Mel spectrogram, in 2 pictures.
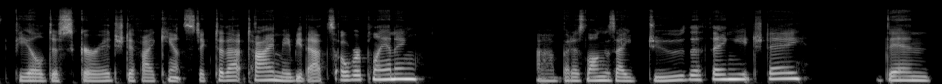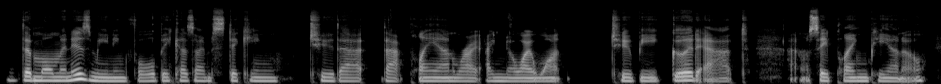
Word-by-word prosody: feel 170 Hz, -2 st, 0 dB
discouraged 160 Hz, +2 st, 0 dB
if 170 Hz, 0 st, -2 dB
I 160 Hz, -1 st, 0 dB
can't 160 Hz, -1 st, -3 dB
stick 165 Hz, -1 st, -1 dB
to 185 Hz, -, +2 dB
that 185 Hz, +1 st, 0 dB
time, 200 Hz, 0 st, +4 dB
maybe 170 Hz, -1 st, +1 dB
that's -, -, 0 dB
over 205 Hz, +2 st, +3 dB
planning. 240 Hz, +2 st, +6 dB, 1.1 s
Uh, 165 Hz, 0 st, -5 dB
but 170 Hz, +2 st, -5 dB
as 170 Hz, -1 st, -2 dB
long 180 Hz, +1 st, +3 dB
as 180 Hz, -, -1 dB
I 165 Hz, -2 st, 0 dB
do 180 Hz, +4 st, 0 dB
the 215 Hz, 0 st, +1 dB
thing 235 Hz, +1 st, +5 dB
each 240 Hz, +1 st, +2 dB
day, 265 Hz, +1 st, +3 dB, 0.7 s
then 190 Hz, -1 st, +1 dB, 0.3 s
the 185 Hz, -, +4 dB
moment 175 Hz, +1 st, +1 dB
is 240 Hz, -2 st, +6 dB
meaningful 155 Hz, -1 st, -2 dB
because 170 Hz, 0 st, -6 dB
I'm 160 Hz, -1 st, -5 dB
sticking 160 Hz, -1 st, -4 dB, 0.3 s
to 170 Hz, -5 st, -4 dB
that 155 Hz, -1 st, -6 dB, 0.2 s
that 155 Hz, -2 st, -6 dB
plan 160 Hz, -1 st, -3 dB
where 155 Hz, 0 st, -4 dB
I 145 Hz, -2 st, -6 dB
I 160 Hz, 0 st, -6 dB
know 155 Hz, -1 st, -3 dB
I 150 Hz, -1 st, +1 dB
want 75 Hz, -1 st, -3 dB, 0.5 s
to 160 Hz, -, -2 dB
be 80 Hz, -, -5 dB
good 185 Hz, +1 st, +4 dB
at, 75 Hz, -1 st, -6 dB, 0.4 s
I -, -, -12 dB
don't -, -, -10 dB
say 170 Hz, -2 st, +4 dB
playing 160 Hz, 0 st, -2 dB
piano, 155 Hz, +2 st, -5 dB
170 Hz, 160 wpm, -23 LUFS, 160-190 Hz, 1.1 s, planning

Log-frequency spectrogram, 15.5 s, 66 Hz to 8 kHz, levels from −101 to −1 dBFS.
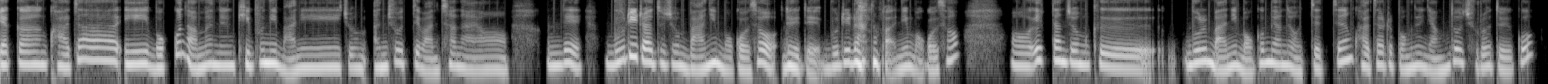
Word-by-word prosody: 약간 210 Hz, 0 st, +2 dB
과자 265 Hz, +8 st, +1 dB
이 215 Hz, 0 st, +4 dB
먹고 175 Hz, -, -2 dB
나면은 195 Hz, -, +1 dB
기분이 220 Hz, +3 st, +4 dB
많이 175 Hz, +3 st, -1 dB
좀 175 Hz, -1 st, -4 dB
안 175 Hz, +1 st, +1 dB
좋을 225 Hz, +5 st, -2 dB
때 205 Hz, -3 st, -5 dB
많잖아요. 155 Hz, 0 st, -4 dB, 0.4 s
근데 195 Hz, -2 st, 0 dB, 0.2 s
물이라도 240 Hz, +1 st, +4 dB
좀 195 Hz, -4 st, -1 dB
많이 165 Hz, +6 st, +2 dB
먹어서 160 Hz, +3 st, 0 dB
네네 175 Hz, -3 st, +1 dB
물이라도 230 Hz, +6 st, +4 dB
많이 160 Hz, +7 st, -3 dB
먹어서 160 Hz, -, -4 dB, 0.5 s
어 190 Hz, -2 st, -2 dB
일단 255 Hz, 0 st, +2 dB
좀 215 Hz, -3 st, +1 dB
그 170 Hz, -5 st, 0 dB, 0.3 s
물 230 Hz, +5 st, +3 dB
많이 185 Hz, -4 st, +2 dB
먹으면은 205 Hz, -, 0 dB
어쨌든 170 Hz, -, -3 dB
과자를 195 Hz, -, -4 dB
먹는 175 Hz, +2 st, -1 dB
양도 160 Hz, +11 st, -2 dB
줄어들고 180 Hz, -, -4 dB
195 Hz, 285 characters per minute, -25 LUFS, 170-225 Hz, 0.5 s, 이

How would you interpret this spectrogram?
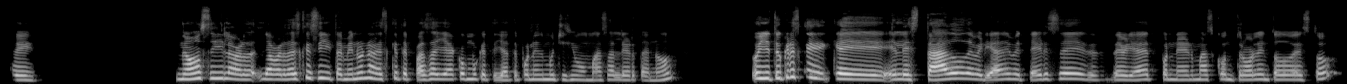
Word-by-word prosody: Sí. 205 Hz, -2 st, -3 dB, 1.3 s
No, 245 Hz, +3 st, +5 dB
sí, 280 Hz, 0 st, 0 dB
la 265 Hz, -2 st, +2 dB
verdad 230 Hz, -2 st, +1 dB
la 245 Hz, -1 st, +2 dB
verdad 235 Hz, +1 st, +1 dB
es 250 Hz, -, +1 dB
que 300 Hz, -, -1 dB
sí, 290 Hz, -1 st, -1 dB
también 240 Hz, 0 st, -1 dB
una 285 Hz, +1 st, +3 dB
vez 245 Hz, -2 st, -2 dB
que -, -, -5 dB
te 250 Hz, -2 st, -2 dB
pasa, 245 Hz, 0 st, 0 dB
ya 240 Hz, -1 st, -1 dB
como 245 Hz, -1 st, 0 dB
que 235 Hz, -1 st, -4 dB
te -, -, -10 dB
ya 200 Hz, -, -2 dB
te 200 Hz, -, -10 dB
pones 230 Hz, +1 st, -4 dB
muchísimo 215 Hz, -2 st, -5 dB
más 200 Hz, +1 st, -7 dB
alerta, 205 Hz, -3 st, -6 dB
¿no?, 220 Hz, -, -6 dB, 0.7 s
oye, 280 Hz, 0 st, +5 dB
¿tú 285 Hz, -, +2 dB
crees 335 Hz, +3 st, +1 dB
que 300 Hz, -6 st, +1 dB
que 230 Hz, -4 st, +4 dB
el 230 Hz, 0 st, +1 dB
estado 225 Hz, +3 st, +5 dB
debería 235 Hz, -3 st, +1 dB
de 245 Hz, +2 st, -3 dB
meterse, 240 Hz, 0 st, -1 dB
debería 210 Hz, -1 st, -2 dB
de 225 Hz, -, -3 dB
poner 220 Hz, -1 st, -6 dB
más 220 Hz, 0 st, -4 dB
control 220 Hz, -1 st, -3 dB
en 230 Hz, -1 st, -5 dB
todo 220 Hz, 0 st, -3 dB
esto? 215 Hz, +6 st, -5 dB
230 Hz, 200 wpm, -20 LUFS, 215-255 Hz, 1.3 s, No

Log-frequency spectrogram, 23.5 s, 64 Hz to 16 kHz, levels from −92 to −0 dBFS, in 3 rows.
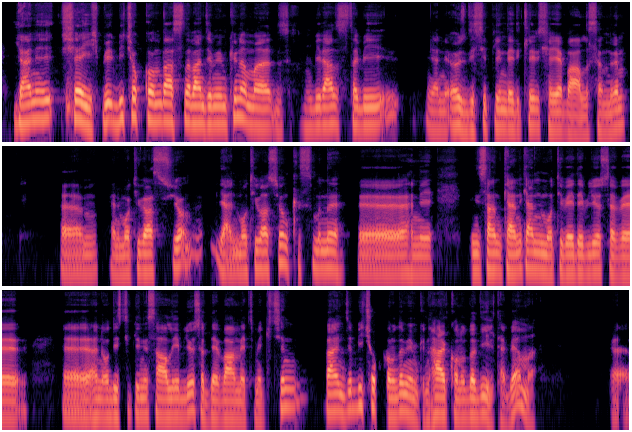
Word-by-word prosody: Yani, 155 Hz, +5 st, +3 dB
şey, 135 Hz, -8 st, +5 dB
bi 145 Hz, -1 st, +3 dB
birçok 175 Hz, +2 st, 0 dB
konuda 150 Hz, -1 st, +5 dB
aslında 145 Hz, 0 st, +2 dB
bence 135 Hz, -1 st, +5 dB
mümkün 130 Hz, +6 st, 0 dB
ama 125 Hz, -7 st, +3 dB
z 110 Hz, -1 st, -12 dB, 0.2 s
biraz, 125 Hz, +2 st, -1 dB
tabii, 125 Hz, +1 st, -2 dB, 0.3 s
yani, 105 Hz, -1 st, -5 dB
öz 120 Hz, -4 st, +1 dB
disiplin 115 Hz, +2 st, -3 dB
dedikleri 110 Hz, +2 st, -2 dB
şeye 105 Hz, -2 st, -1 dB
bağlı 90 Hz, -2 st, +1 dB
sanırım. 100 Hz, +7 st, -3 dB, 0.8 s
Emm, 115 Hz, -2 st, -2 dB, 0.2 s
hani, 110 Hz, -2 st, -5 dB
motivasyon, 120 Hz, -, -1 dB, 0.2 s
yani, 125 Hz, -, -2 dB
motivasyon 125 Hz, +6 st, 0 dB
kısmını, 125 Hz, -3 st, -3 dB, 0.2 s
eee, -, -, +1 dB
hani, 105 Hz, -1 st, -3 dB, 0.5 s
insan 115 Hz, 0 st, 0 dB
kendi 115 Hz, +1 st, +2 dB
kendini 120 Hz, -2 st, +1 dB
motive 110 Hz, 0 st, 0 dB
edebiliyorsa 110 Hz, -2 st, -1 dB
ve, 105 Hz, -1 st, +2 dB, 0.5 s
eee, -, -, +1 dB
hani, 110 Hz, 0 st, -1 dB
o 110 Hz, 0 st, -1 dB
disiplini 115 Hz, +1 st, -3 dB
sağlayabiliyorsa 110 Hz, +4 st, 0 dB
devam 100 Hz, -2 st, +2 dB
etmek 95 Hz, -1 st, -7 dB
için 165 Hz, -, -4 dB, 0.2 s
bence 135 Hz, +2 st, +2 dB
birçok 165 Hz, -2 st, 0 dB
konuda 115 Hz, +4 st, +2 dB
mümkün, 105 Hz, -7 st, -2 dB
her 115 Hz, +2 st, +4 dB
konuda 110 Hz, 0 st, +1 dB
değil 120 Hz, -2 st, -1 dB
tabii -, -, -2 dB
ama. -, -, -2 dB, 0.9 s
Emm -, -, -7 dB
120 Hz, 130 wpm, -25 LUFS, 110-135 Hz, 0.9 s, şey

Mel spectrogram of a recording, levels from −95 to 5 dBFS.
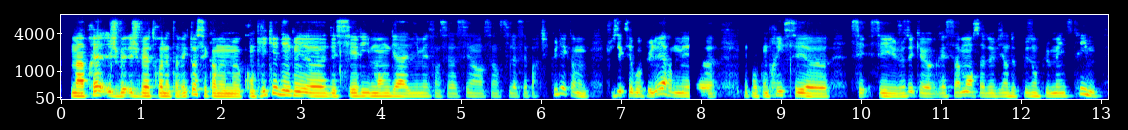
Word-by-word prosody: Mais 115 Hz, -, +8 dB
après, 140 Hz, +6 st, +6 dB
je 115 Hz, -4 st, -1 dB
vais 120 Hz, 0 st, +2 dB
je 110 Hz, -, -3 dB
vais 110 Hz, -, +6 dB
être 110 Hz, +1 st, +3 dB
honnête 110 Hz, -1 st, +3 dB
avec 110 Hz, +5 st, -3 dB
toi, 180 Hz, -, +2 dB
c'est 180 Hz, -, -5 dB
quand 110 Hz, -, +1 dB
même, 105 Hz, -1 st, +3 dB
heu, 100 Hz, -, -1 dB
compliqué 145 Hz, -, -1 dB
d'aimer, 145 Hz, -7 st, +4 dB
heu, 115 Hz, -1 st, +6 dB
des 110 Hz, 0 st, -2 dB
séries 115 Hz, +1 st, 0 dB
mangas 110 Hz, 0 st, +2 dB
animés. 110 Hz, 0 st, -4 dB
Enfin, 105 Hz, -1 st, -17 dB
c'est 100 Hz, +1 st, -19 dB
assez 100 Hz, +3 st, -15 dB
un 105 Hz, -1 st, -12 dB
c'est 110 Hz, -, -24 dB
un 105 Hz, -, -16 dB
style 105 Hz, +1 st, -18 dB
assez 105 Hz, +1 st, -15 dB
particulier 175 Hz, -, -10 dB
quand -, -, -10 dB
même. 105 Hz, -3 st, -6 dB, 0.2 s
Je 115 Hz, -, -20 dB
sais 140 Hz, -, -2 dB
que 140 Hz, -, -12 dB
c'est 130 Hz, -, -3 dB
populaire, 120 Hz, -, 0 dB
mais, 115 Hz, -1 st, -3 dB, 0.2 s
heu, 100 Hz, -1 st, -5 dB, 0.4 s
mais, -, -, -14 dB
tu -, -, -12 dB
as -, -, -3 dB
compris 115 Hz, +6 st, -5 dB
que -, -, -11 dB
c'est, 120 Hz, -4 st, +2 dB
heu, 105 Hz, -1 st, +4 dB, 0.3 s
c'est 115 Hz, -1 st, -12 dB
c'est 110 Hz, -2 st, -3 dB
je 105 Hz, +1 st, -6 dB
sais 140 Hz, -, -6 dB
que 115 Hz, -, -14 dB
récemment, 110 Hz, +6 st, -4 dB
ça 120 Hz, -4 st, -9 dB
devient 110 Hz, +1 st, -8 dB
de 110 Hz, -, -6 dB
plus 115 Hz, +1 st, -10 dB
en 115 Hz, -, -2 dB
plus 110 Hz, -1 st, -11 dB
mainstream, 115 Hz, -, -4 dB
110 Hz, 270 wpm, -26 LUFS, 110-120 Hz, 0.4 s, Mais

